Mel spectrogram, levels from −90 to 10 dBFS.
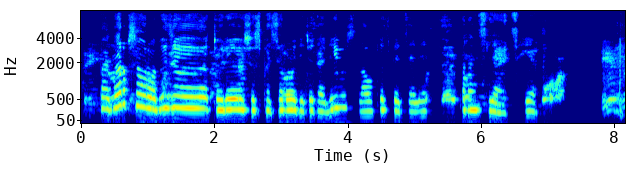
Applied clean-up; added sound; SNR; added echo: none; none; none; none.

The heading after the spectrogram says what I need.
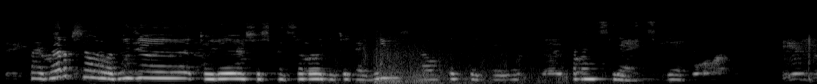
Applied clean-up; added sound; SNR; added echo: none; Thunder; 20 dB; reverberation time 0.3 s.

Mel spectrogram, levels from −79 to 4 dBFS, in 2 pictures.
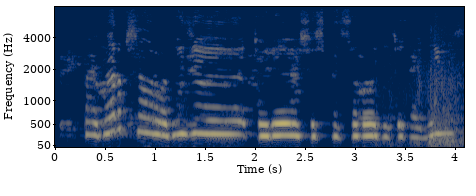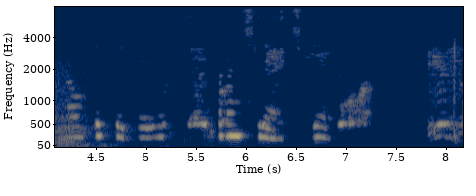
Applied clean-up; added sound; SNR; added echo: classical method WPE with log-MMSE.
